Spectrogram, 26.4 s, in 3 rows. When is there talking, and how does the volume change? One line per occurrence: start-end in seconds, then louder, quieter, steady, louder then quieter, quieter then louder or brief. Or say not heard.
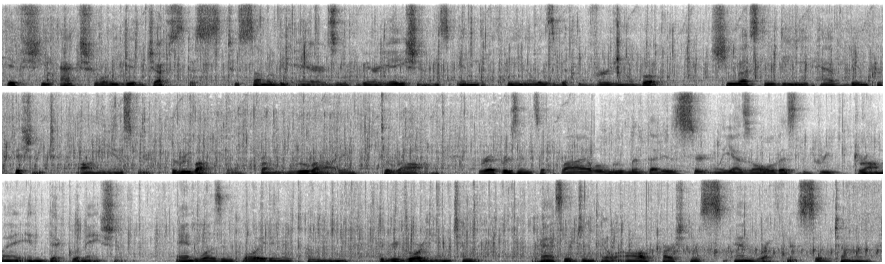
0.1-26.3 steady.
